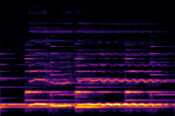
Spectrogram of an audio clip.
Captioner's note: humming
